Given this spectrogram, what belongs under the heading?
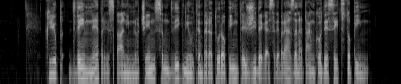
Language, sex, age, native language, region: Slovenian, male, 30-49, Slovenian, Gorenjska region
